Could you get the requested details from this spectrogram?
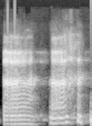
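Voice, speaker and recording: A man on a recorded prison phone call, agreeable and chuckling, giving brief replies. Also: medium pitch.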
